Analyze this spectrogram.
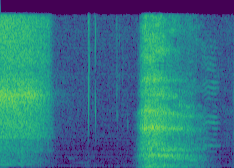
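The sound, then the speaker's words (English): A deep human breath taken close to a microphone: two loud, airy rushes of breath separated by a quiet pause, with no talking. “Will you take a deep breath with me real quick? You can hear it in this microphone because it's the hottest microphone in the world. Okay, let it out.”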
